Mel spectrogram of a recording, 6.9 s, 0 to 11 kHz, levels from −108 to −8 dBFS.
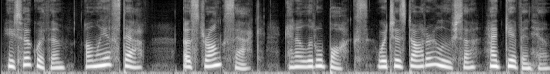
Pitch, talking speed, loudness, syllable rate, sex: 225 Hz, 185 wpm, -18 LUFS, 4.7 syllables/s, female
